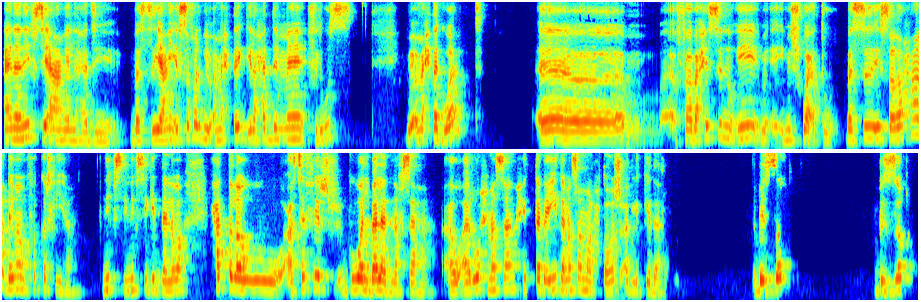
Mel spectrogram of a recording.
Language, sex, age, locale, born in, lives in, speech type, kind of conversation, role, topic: Arabic, female, 35-39, ar-EG, Egypt, Egypt, conversation, podcast, guest, إيه اللي بتعمله عشان تسمع جسمك أحسن كل يوم؟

